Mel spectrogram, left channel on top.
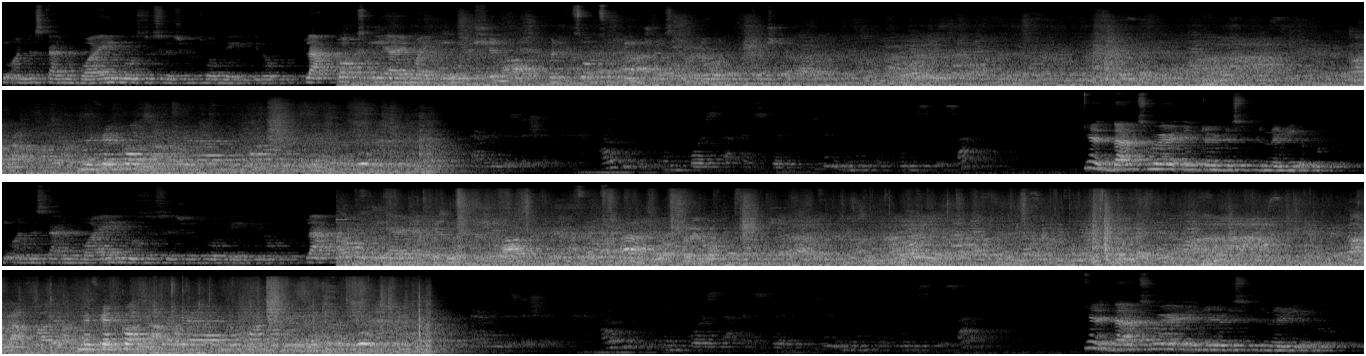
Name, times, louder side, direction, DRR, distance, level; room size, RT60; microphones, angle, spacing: voice 1, 0.0-2.8 3.0-8.1 15.0-15.4 24.4-26.8, left 3 dB, 85° left, 0 dB, 0.4 m, -33 dB
sound 1, 3.3-17.9, right 4 dB, 85° right, 0.3 m, -27 dB
voice 2, 8.8-10.6 11.0-14.3 14.9-15.2 16.0-17.6 17.9-18.0 18.3-19.0 19.6-20.7 21.3-21.5 21.8-22.3 22.6-23.4, left 2 dB, 30° left, -10 dB, 1.4 m, -46 dB
5.5 x 2.2 x 2.7 m, 1.4 s
head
